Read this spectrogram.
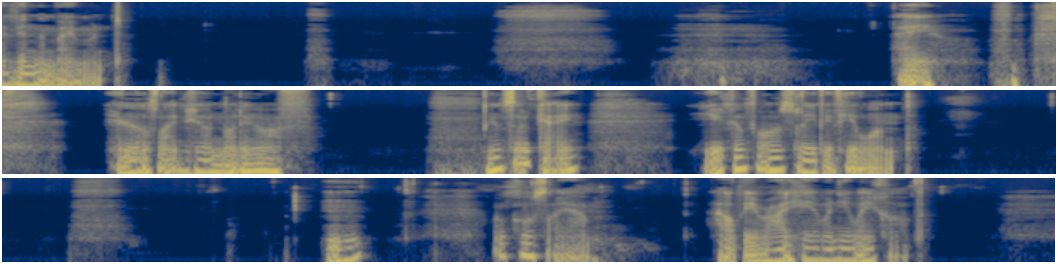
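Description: A young man speaks softly, close to a microphone.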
